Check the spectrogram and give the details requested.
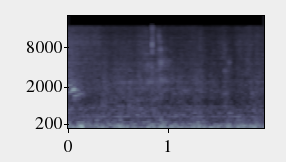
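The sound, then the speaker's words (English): A steady rumble of a passenger train running along railway tracks past a canyon, a continuous low roar with faint rattling and no talking, holding at an even loudness throughout. “That canyon, that's still on the other side of the train, actually.”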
